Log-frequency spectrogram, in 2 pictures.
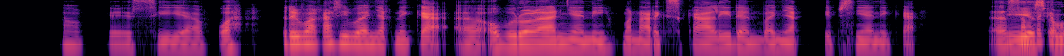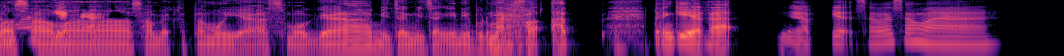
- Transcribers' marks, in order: laughing while speaking: "bermanfaat"; in English: "thank you"; other background noise
- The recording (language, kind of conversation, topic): Indonesian, podcast, Bagaimana cara menjelaskan kepada orang tua bahwa kamu perlu mengubah arah karier dan belajar ulang?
